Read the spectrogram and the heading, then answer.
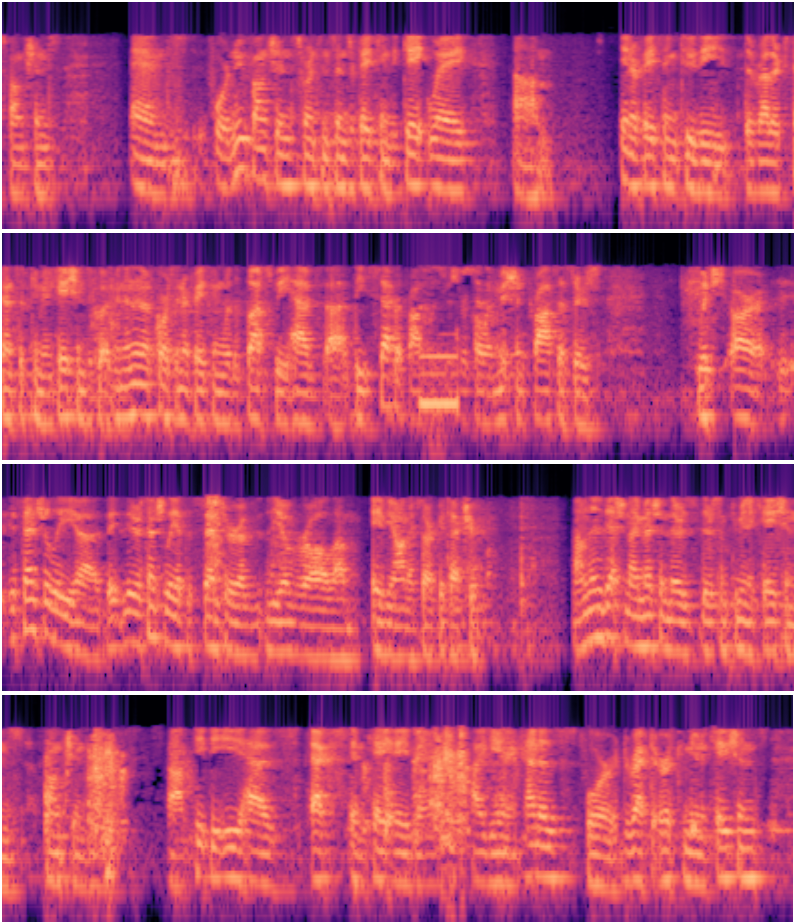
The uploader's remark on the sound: a Future In-Space Operations teleconference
